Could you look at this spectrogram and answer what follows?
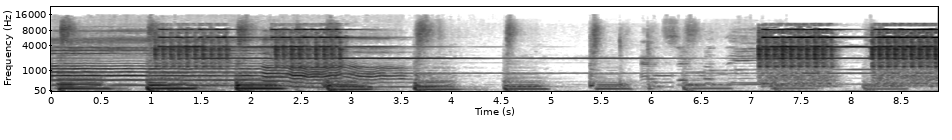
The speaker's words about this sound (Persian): ساعت 6 صبح صدای زنگ تلفن مارگارت و جان رو از خواب بیدار میکنه.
